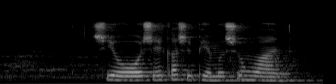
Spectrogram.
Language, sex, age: Tsonga, female, 18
